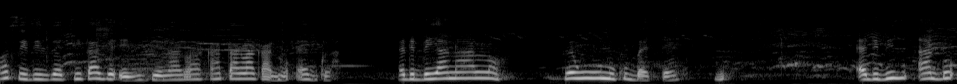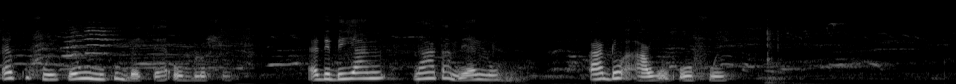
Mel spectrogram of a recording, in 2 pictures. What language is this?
Ikposo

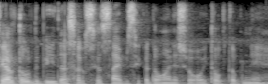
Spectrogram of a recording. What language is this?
Manipuri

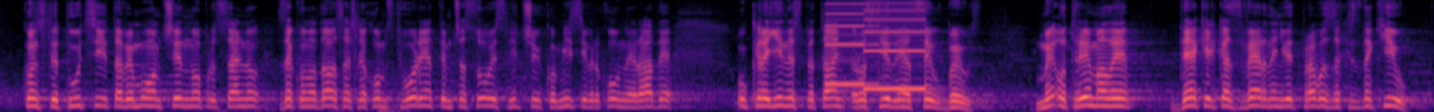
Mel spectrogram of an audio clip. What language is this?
Ukrainian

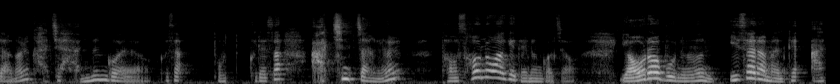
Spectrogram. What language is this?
Korean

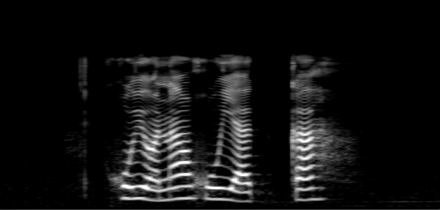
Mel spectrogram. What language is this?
Northern Sotho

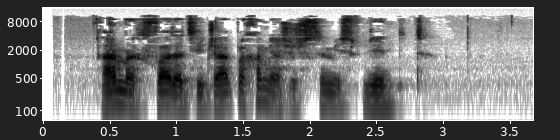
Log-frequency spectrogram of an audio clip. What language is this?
Kabardian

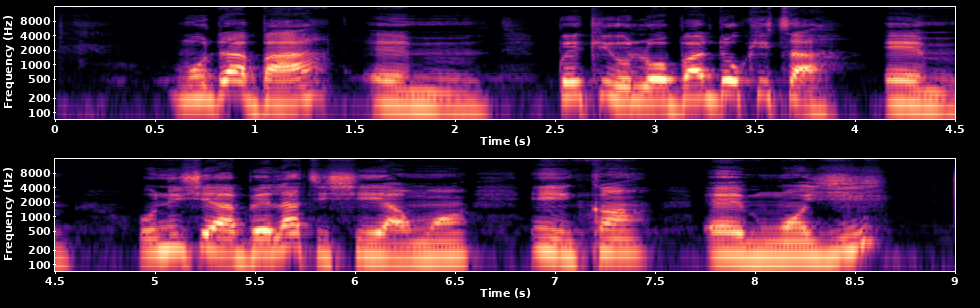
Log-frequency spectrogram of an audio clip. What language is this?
Yoruba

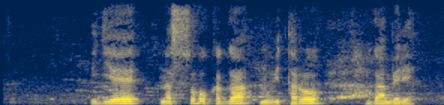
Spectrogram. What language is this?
Kinyarwanda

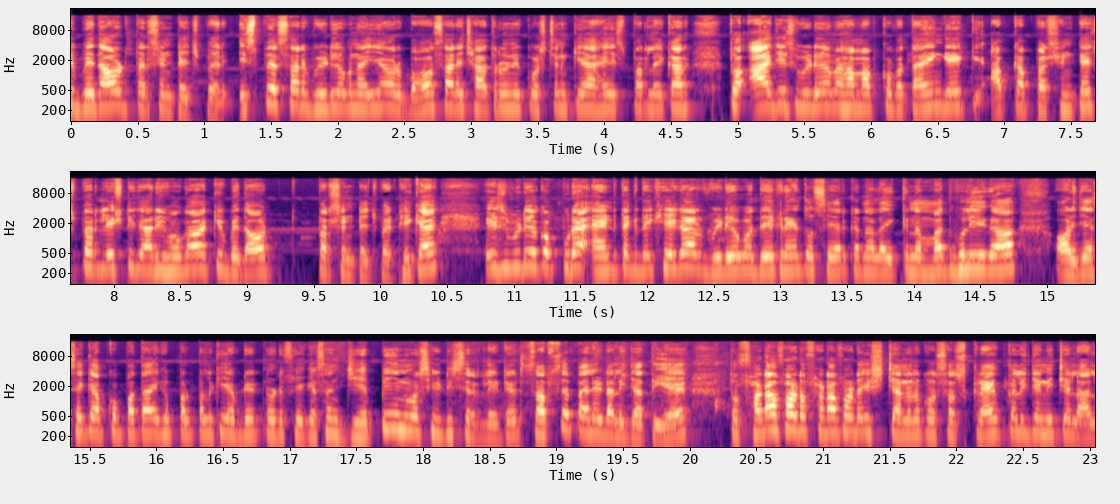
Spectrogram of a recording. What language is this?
Hindi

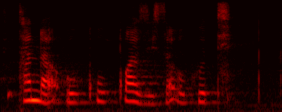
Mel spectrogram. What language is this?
South Ndebele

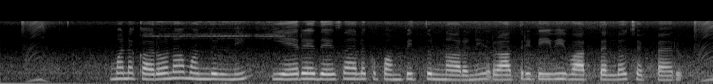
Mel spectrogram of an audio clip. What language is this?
Telugu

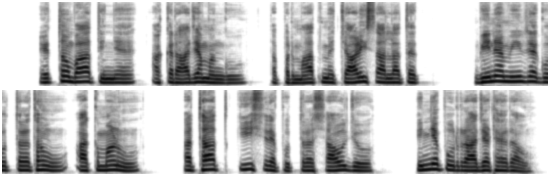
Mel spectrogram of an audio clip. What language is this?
Gaddi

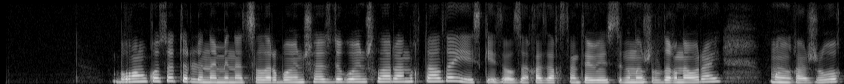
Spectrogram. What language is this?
Kazakh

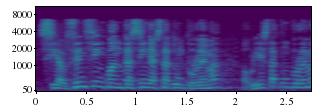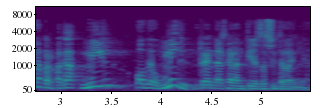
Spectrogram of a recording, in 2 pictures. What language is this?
Catalan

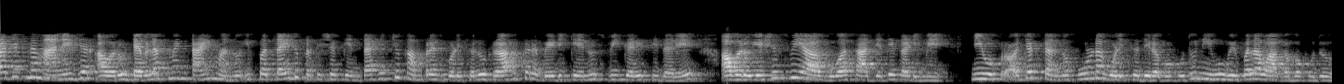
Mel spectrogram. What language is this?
Kannada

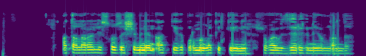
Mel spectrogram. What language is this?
Bashkir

